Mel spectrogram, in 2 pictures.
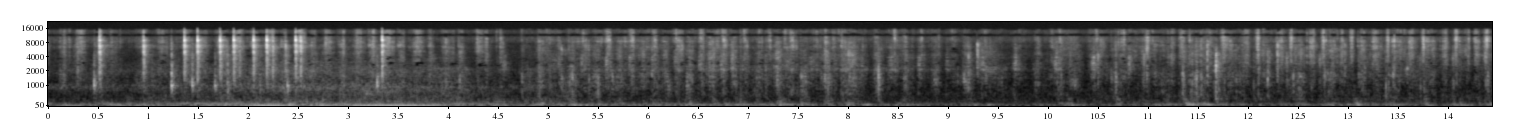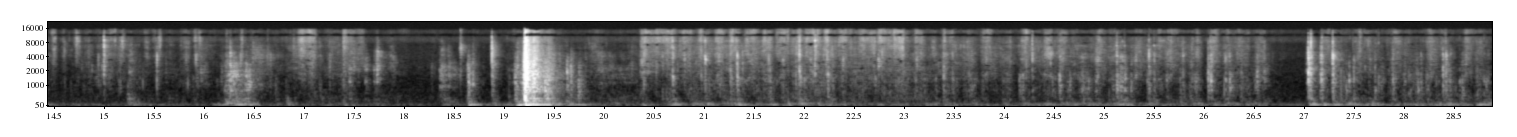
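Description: Light metallic clicks and taps of hand work on the rocker-arm assembly and its bolts on a 250 cc Shineray ATV cylinder head. A single sharp knock about two-thirds of the way through is the loudest sound, with a smaller one shortly before it.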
